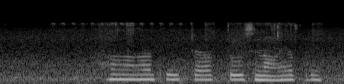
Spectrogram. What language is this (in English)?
Punjabi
